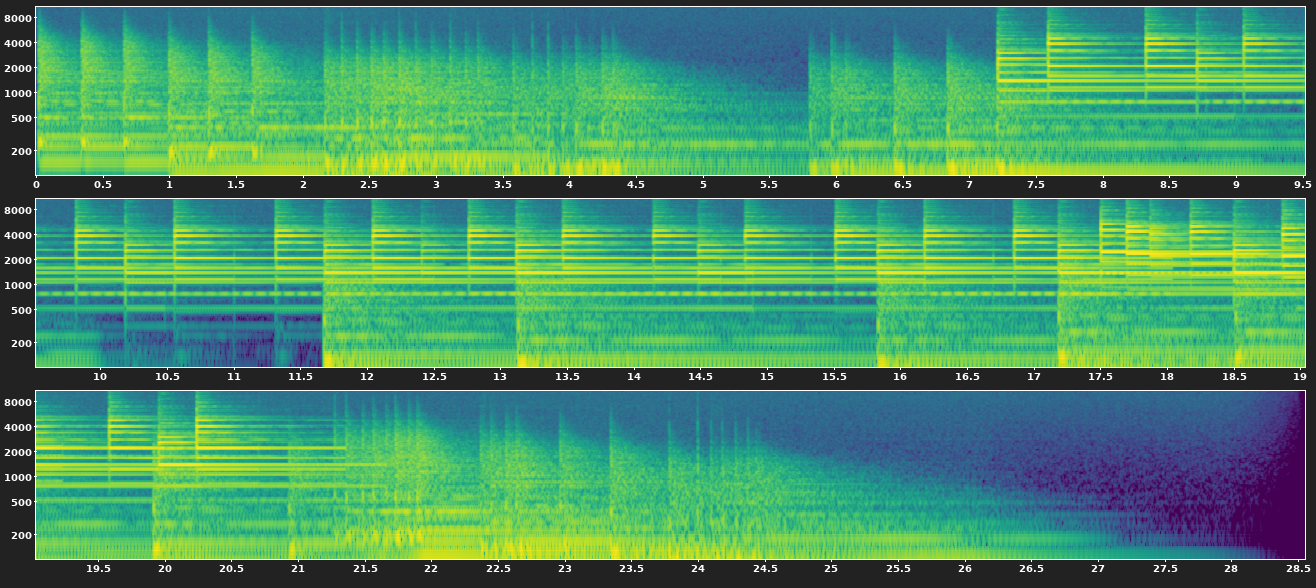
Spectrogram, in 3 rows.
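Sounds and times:
timpani: 0.0s - 10.2s, 11.7s - 27.0s
ambient drums: 0.0s - 27.2s
bell: 7.2s - 23.6s.

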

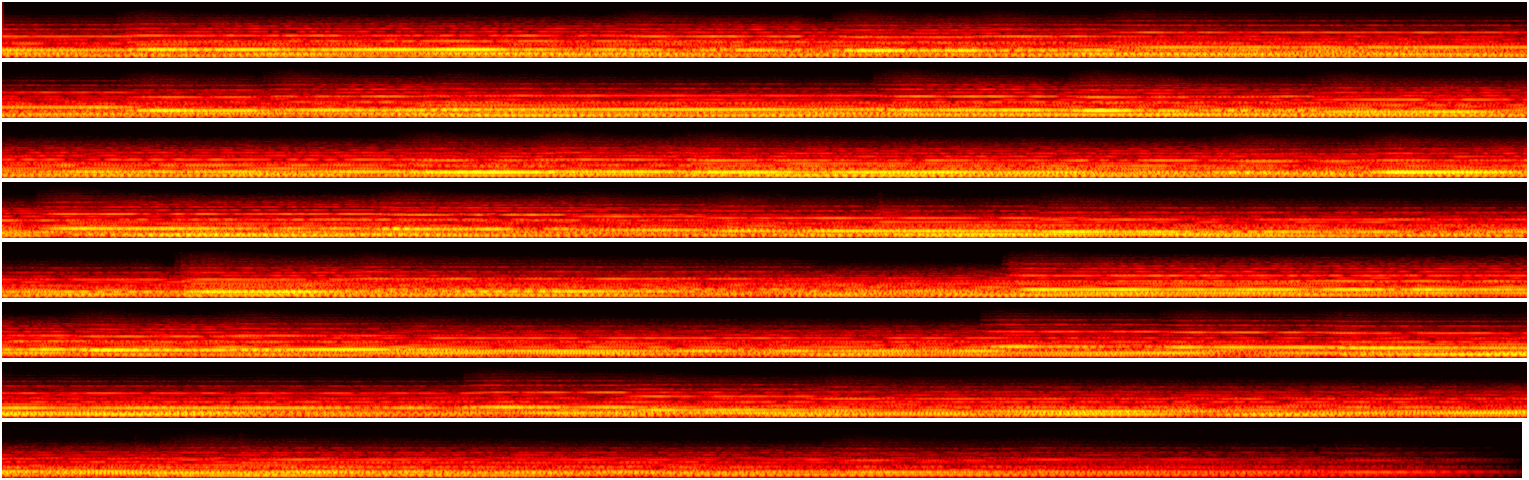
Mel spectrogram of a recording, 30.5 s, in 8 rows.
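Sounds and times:
orchestral split instruments: 0.0s - 30.2s.

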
